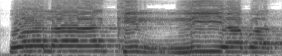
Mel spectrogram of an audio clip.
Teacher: Walakin liyaba, tanwin non sukun bertemu dengan lam, bacaan idgham bila gunnah, masuk tanpa mendengung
